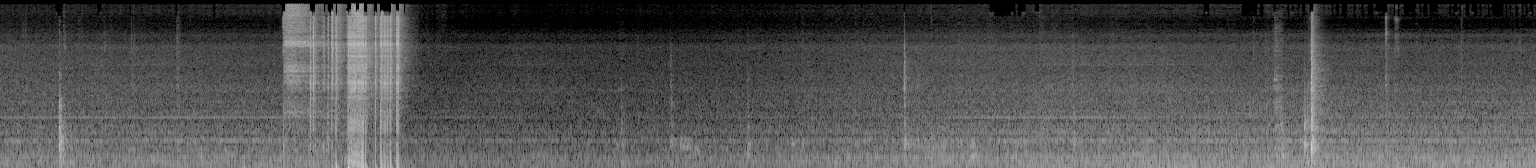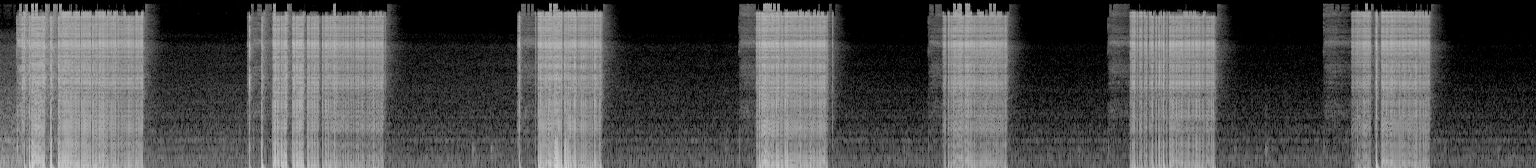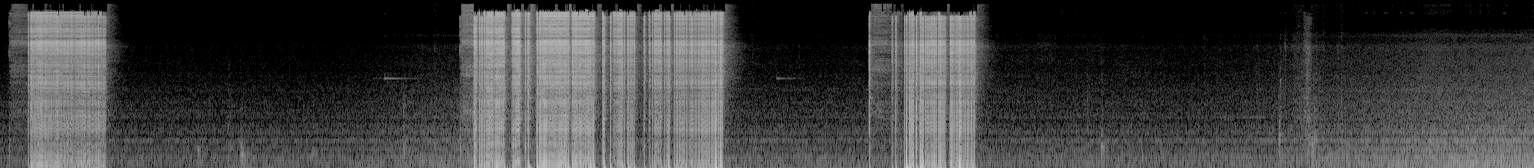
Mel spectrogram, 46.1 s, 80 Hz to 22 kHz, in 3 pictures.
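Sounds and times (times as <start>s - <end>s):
welder arc bursts: 2.8s - 4.2s, 15.5s - 16.9s, 17.8s - 19.3s, 20.6s - 21.5s, 22.8s - 23.8s, 24.7s - 25.6s, 26.5s - 27.6s, 28.6s - 29.8s, 30.8s - 31.9s, 35.3s - 38.1s, 39.4s - 40.6s.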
